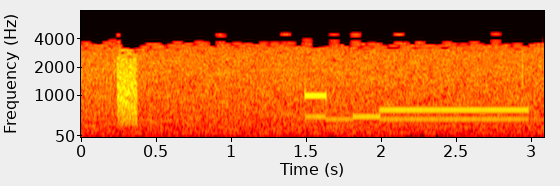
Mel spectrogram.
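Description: Steady radio hiss with a short crackle burst, then a brief electronic beep followed by a longer sustained two-pitch beep tone: a handheld radio beeping back a couple of seconds after being keyed. Clear and fairly loud, with no voices.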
